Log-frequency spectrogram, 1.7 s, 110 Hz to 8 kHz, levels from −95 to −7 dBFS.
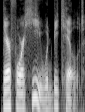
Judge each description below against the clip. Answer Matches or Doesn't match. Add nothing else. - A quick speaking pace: Doesn't match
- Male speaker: Matches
